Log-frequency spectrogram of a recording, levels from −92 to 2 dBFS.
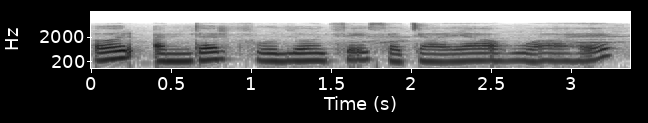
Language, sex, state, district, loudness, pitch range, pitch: Hindi, female, Karnataka, Koppal, -16 LUFS, 220-235 Hz, 225 Hz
